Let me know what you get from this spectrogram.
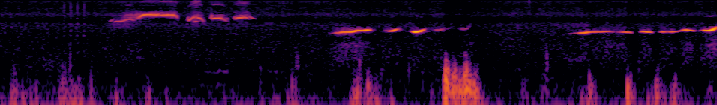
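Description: Wild birds calling: a high whistled phrase, then two runs of quick short chirps. A few low bumps come in between, the loudest about four and a half seconds in.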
